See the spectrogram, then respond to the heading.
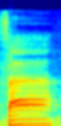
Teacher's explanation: di bibir bawah bagian dalam bertemu dengan ujung gigi seri atas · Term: makhrajnya huruf fa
